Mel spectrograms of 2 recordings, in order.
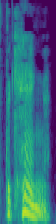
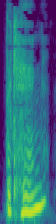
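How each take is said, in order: First: "king" falling to a close; "the king" as a settled, falling statement; firm confirmation. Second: "king" lifted in a questioning rise; "The king?" as a surprised, rising query; startled question. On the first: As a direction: confirm it quietly, "king" going down. Confirms it in answer. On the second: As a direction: echo it in disbelief, "king" going up. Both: A narrator's reading.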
